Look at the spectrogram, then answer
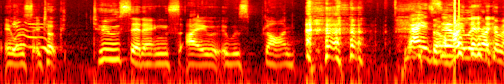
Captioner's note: chuckles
